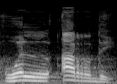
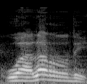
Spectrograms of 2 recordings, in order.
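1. يُقال مع همزة قطع، مثل 'wal-ardi'. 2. يُقال بدون همزة قطع، مثل 'walardi'. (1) "كيقراها والأرضي كيف هي مكتوبة" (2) "كننطقوها بهذه الطريقة هذه لارضي لارضي"

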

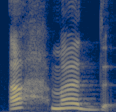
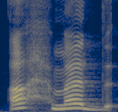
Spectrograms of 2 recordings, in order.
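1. Kelime d sessiz harfiyle biter. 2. Kelime d sessiz harfiyle biter.

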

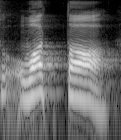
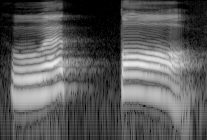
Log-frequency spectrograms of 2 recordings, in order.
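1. Первое 'wa' звучит твёрдо, под влиянием 't'. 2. Первое 'wa' звучит мягко, без влияния 't'. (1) "чтобы звук вау не произносилось ватта, так как э, твердый звук влияет на впереди стоящий звук" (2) "нужно начинать ват, ватта"

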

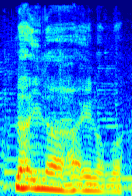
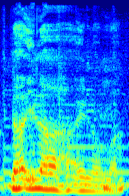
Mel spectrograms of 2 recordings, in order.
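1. 'La' yang kedua panjang, yang pertama pendek. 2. 'La' yang kedua panjang, yang pertama pendek.

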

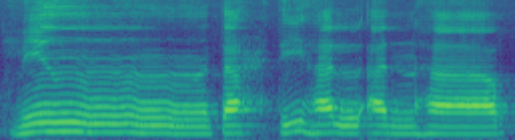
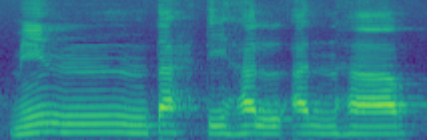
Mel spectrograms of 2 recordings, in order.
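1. Huruf n pada min disamarkan secara sengau. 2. Huruf n pada min diucapkan dengan jelas. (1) "seharusnya dibaca dengan ikhfa" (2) "tidak di ikhfakan dia tapi diizharkan"

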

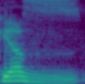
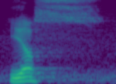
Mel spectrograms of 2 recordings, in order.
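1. صوت السين مجهور، قريب من الزاي. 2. صوت السين مهموس وصفيري. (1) "قلب الصاد الى حرف مجهور ده خطأ" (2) "هي يص"

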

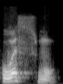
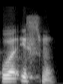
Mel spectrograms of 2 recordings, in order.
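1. Die Wörter werden ohne i-Laut dazwischen verbunden. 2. Der i-Laut wird ausgesprochen, und die Wörter bleiben getrennt. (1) "in der Mitte habe ich gesagt Wasmu" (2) "Ich habe nicht gesagt Wa Ismu"

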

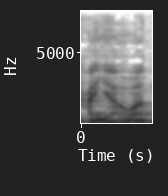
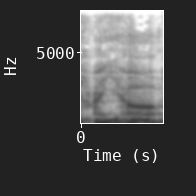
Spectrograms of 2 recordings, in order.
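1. Ada bunyi 'wa' tambahan setelah vokal panjang. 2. Vokal panjang berakhir tanpa tambahan apa pun. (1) "bukan hayawa" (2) "tapi haya"

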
